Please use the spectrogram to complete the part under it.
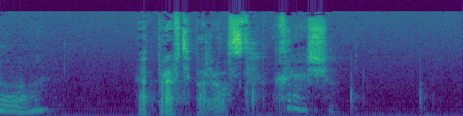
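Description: A young woman speaks.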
